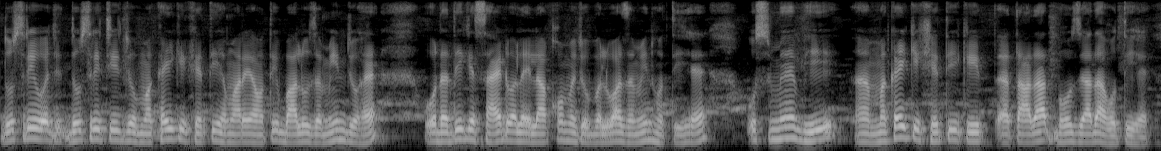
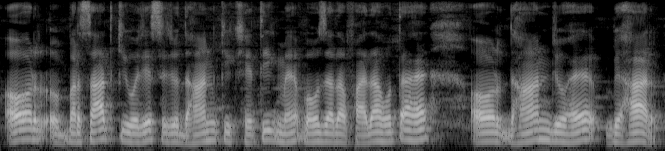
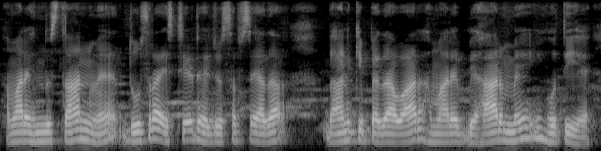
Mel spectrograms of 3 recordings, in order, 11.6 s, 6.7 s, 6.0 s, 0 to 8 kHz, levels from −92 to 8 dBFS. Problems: constant background noise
